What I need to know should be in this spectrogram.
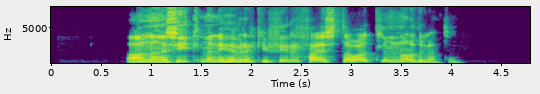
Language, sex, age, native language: Icelandic, male, 18-19, Icelandic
